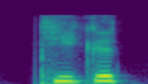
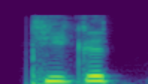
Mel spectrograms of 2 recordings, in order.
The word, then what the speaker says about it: 디귿: 디귿, 디귿, 드, 드, 드, 드. A soft T like in dog.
